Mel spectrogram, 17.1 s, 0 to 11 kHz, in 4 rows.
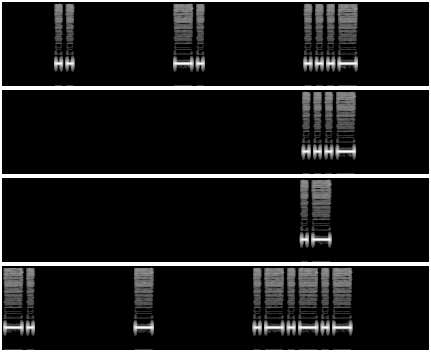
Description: Morse code, heard as a keyed tone, about 21 wpm, spaced as for 7 wpm, 800 Hz. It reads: INV V ANT.
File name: (spaced) / QSOs Spaced-mp3s / WD0FBT 1 @20 sp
